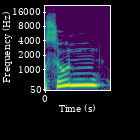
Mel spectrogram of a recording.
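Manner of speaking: high, loud incredulous echo. Real, not acted. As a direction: throw the word back in disbelief. Balking at NPC's demand.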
